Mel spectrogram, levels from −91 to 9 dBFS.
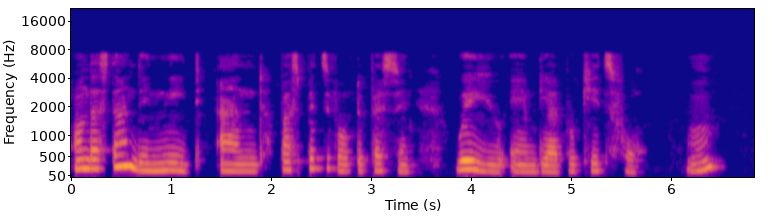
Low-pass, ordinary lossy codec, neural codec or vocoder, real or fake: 7.2 kHz; none; none; real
